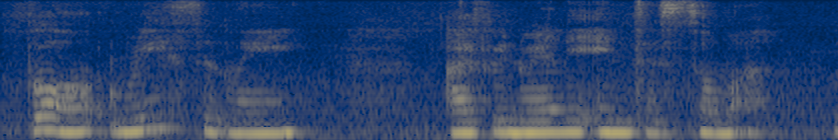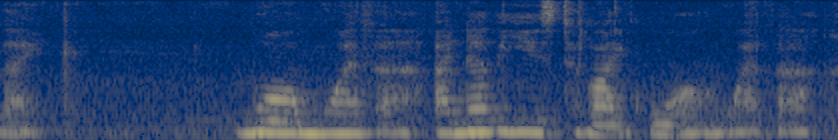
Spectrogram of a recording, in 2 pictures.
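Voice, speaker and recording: A woman with an East Midlands accent speaks at a fairly slow pace in a fairly high, monotone, flat voice, leaving long, frequent pauses over noticeable background noise. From East Midlands of England (Nottingham). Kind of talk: casual vlog chat.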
